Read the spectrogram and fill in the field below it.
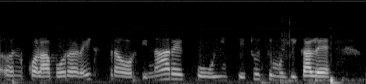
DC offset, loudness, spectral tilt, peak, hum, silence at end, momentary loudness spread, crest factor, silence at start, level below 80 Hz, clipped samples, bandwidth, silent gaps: under 0.1%; -25 LUFS; -6.5 dB/octave; -4 dBFS; 50 Hz at -60 dBFS; 0.1 s; 11 LU; 20 dB; 0 s; -48 dBFS; under 0.1%; over 20 kHz; none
